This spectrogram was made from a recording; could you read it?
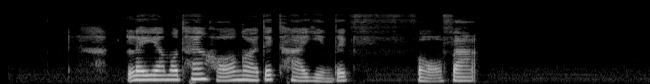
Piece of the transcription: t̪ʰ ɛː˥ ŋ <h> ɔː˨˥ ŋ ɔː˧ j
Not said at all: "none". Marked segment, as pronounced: h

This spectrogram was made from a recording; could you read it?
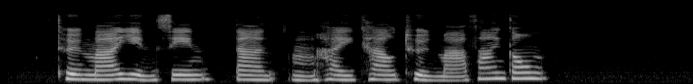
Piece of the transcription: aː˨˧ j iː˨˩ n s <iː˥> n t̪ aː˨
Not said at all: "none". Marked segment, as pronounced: iː˧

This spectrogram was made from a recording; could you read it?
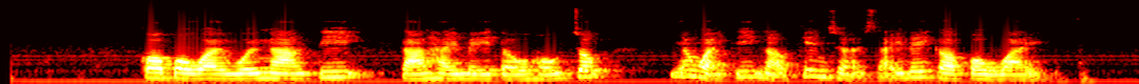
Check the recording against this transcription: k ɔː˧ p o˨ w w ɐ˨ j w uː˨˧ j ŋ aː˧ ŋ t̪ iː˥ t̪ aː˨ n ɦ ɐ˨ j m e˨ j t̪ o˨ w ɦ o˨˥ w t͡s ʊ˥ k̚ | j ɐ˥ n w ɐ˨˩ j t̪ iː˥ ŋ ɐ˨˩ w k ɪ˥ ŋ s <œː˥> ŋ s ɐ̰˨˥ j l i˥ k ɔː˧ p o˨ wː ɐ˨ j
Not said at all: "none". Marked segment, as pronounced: œː˨˩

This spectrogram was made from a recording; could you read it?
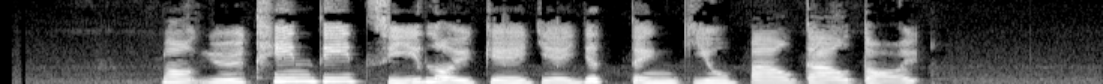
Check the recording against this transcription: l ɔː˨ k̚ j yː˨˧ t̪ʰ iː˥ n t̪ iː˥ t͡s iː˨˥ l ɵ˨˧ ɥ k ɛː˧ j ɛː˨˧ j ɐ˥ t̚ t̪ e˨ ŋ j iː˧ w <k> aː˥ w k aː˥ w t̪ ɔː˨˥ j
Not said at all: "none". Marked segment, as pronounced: p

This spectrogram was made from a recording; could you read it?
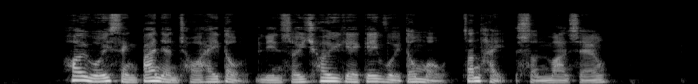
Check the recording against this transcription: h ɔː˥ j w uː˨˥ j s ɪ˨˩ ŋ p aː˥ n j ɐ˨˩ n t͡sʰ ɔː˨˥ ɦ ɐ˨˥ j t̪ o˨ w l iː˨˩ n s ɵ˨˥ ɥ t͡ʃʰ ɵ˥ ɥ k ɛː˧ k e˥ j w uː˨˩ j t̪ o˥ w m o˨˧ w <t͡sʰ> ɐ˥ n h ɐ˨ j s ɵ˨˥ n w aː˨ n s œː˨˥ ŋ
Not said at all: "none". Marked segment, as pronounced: t͡s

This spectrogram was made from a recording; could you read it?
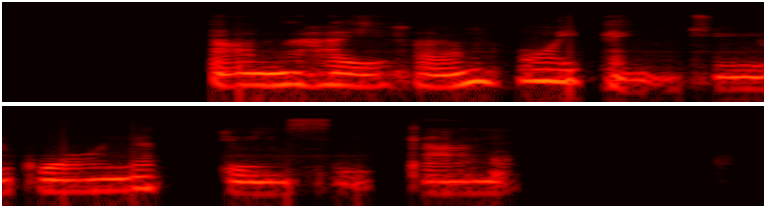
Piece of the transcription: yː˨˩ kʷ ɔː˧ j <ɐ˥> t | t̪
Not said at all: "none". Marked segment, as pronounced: ɐ˥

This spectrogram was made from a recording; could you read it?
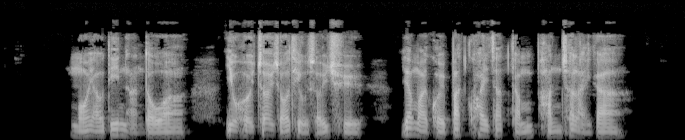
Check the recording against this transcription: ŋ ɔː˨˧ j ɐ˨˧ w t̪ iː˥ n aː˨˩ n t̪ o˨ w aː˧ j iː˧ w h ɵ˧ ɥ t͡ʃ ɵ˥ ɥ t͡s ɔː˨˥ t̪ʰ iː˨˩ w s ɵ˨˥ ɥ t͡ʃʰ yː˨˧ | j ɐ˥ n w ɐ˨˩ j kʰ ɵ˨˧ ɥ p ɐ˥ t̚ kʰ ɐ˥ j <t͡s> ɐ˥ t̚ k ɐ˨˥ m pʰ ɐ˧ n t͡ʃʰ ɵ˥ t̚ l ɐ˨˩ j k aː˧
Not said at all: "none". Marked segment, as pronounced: t͡s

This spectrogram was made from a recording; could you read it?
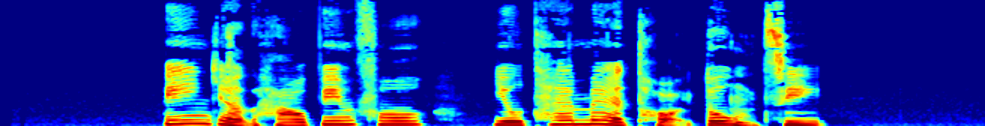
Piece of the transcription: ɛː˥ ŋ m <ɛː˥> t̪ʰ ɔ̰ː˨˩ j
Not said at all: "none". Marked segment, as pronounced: ɛː˥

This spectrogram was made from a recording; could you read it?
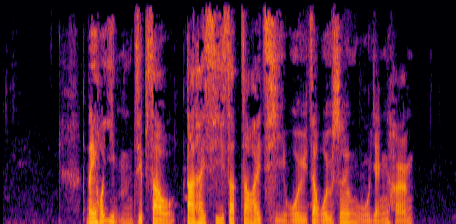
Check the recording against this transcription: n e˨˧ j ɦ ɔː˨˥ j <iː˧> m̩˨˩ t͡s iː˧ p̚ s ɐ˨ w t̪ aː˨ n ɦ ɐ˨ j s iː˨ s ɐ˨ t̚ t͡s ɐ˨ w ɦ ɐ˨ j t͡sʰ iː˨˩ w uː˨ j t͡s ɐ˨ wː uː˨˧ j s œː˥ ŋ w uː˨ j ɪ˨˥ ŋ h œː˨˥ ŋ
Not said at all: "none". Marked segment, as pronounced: iː˧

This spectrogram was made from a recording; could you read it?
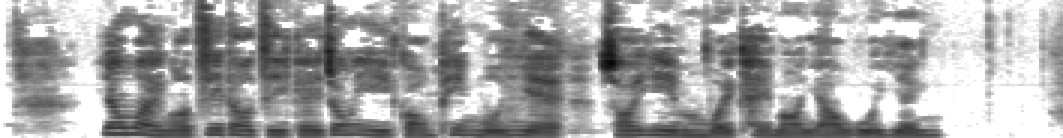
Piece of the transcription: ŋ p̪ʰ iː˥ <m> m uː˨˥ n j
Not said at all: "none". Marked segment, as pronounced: n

